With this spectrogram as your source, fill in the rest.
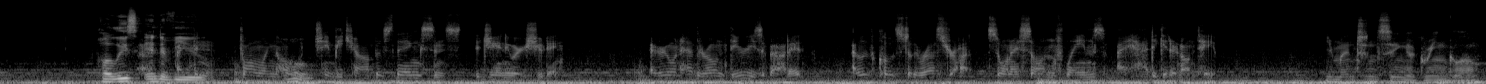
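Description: A young man speaks calmly close to a microphone.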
